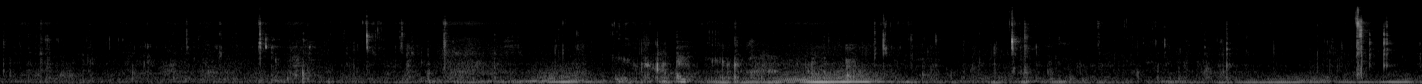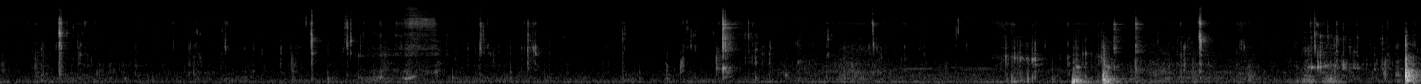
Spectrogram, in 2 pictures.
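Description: Close-miked chewing, biting and wet mouth sounds of two people eating a seafood boil of crab, corn on the cob and rice by hand. Short clicks and crunches are scattered throughout, with a louder knock at the very end.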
